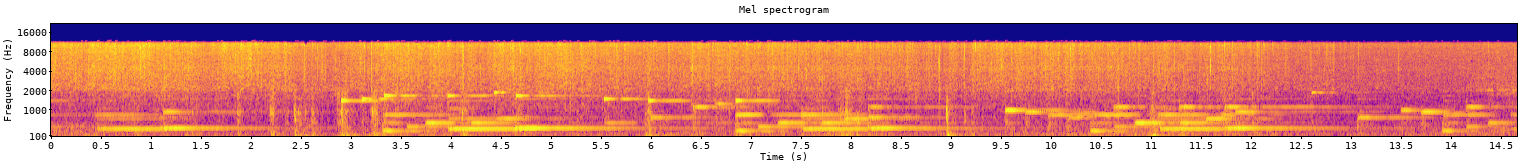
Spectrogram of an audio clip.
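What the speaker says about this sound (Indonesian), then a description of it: "Langsung saja kita tumis semua bumbunya, bawang putih, cabai, dan daun bawang." Steady sizzling of garlic, chili and scallions stir-frying in hot oil, with occasional stirring scrapes, while soft background music plays throughout.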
